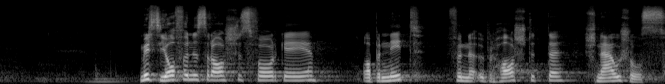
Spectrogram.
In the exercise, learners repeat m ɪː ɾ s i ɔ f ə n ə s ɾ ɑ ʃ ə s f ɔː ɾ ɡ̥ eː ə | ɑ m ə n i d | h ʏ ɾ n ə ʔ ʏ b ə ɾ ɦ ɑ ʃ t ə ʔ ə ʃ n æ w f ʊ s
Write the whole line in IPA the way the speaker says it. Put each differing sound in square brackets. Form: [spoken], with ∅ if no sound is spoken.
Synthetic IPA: m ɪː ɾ s i ɔ f ə n ə s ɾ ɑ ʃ ə s f ɔː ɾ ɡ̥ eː ə | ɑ [b] ə n [ɪ] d | [f] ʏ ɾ n ə ʔ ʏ b ə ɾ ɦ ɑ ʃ t ə [t] ə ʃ n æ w [ʃ] ʊ s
